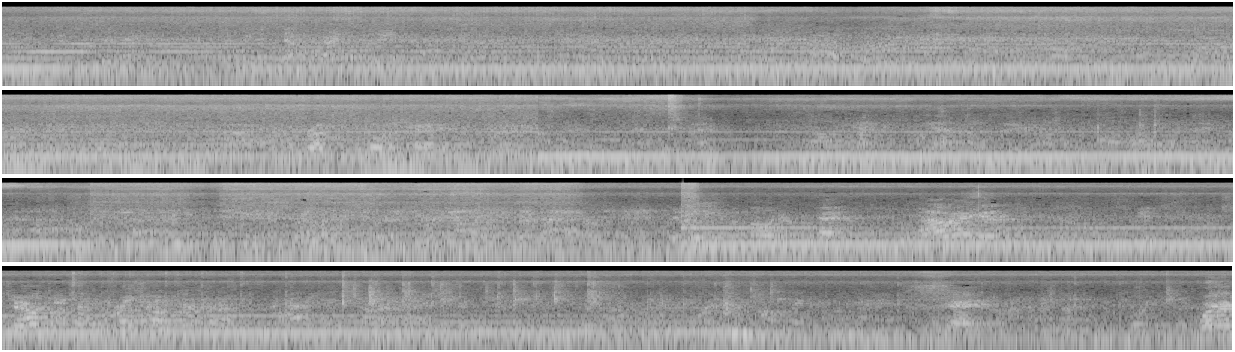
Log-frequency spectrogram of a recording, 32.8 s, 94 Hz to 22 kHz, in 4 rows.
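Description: Dual-action (DA) sander running with a steady whine on a plastic bumper, sanding the repair area down to take plastic filler. It stops about 17 seconds in, starts again a few seconds later and stops just before the end.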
